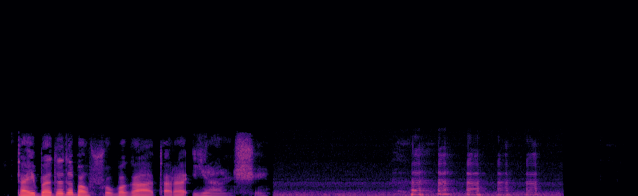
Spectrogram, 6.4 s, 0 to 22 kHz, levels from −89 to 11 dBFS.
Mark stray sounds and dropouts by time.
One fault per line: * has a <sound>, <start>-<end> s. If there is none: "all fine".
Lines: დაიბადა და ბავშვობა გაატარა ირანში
* has a laugh, 3.9-5.5 s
